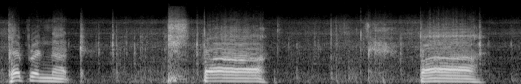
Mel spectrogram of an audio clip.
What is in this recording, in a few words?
"paah", karuk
